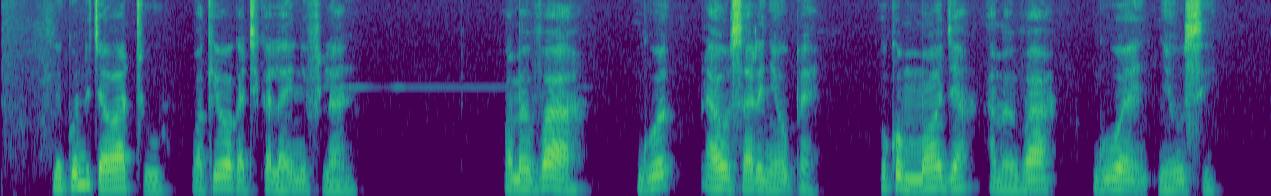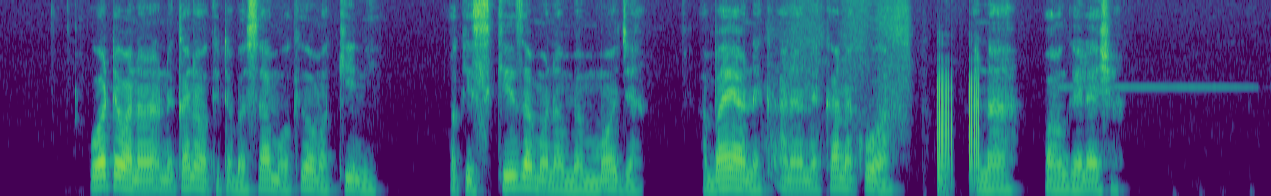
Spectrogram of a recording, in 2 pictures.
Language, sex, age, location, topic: Swahili, male, 18-24, Kisii, health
